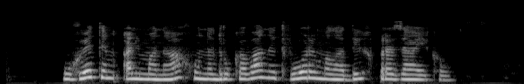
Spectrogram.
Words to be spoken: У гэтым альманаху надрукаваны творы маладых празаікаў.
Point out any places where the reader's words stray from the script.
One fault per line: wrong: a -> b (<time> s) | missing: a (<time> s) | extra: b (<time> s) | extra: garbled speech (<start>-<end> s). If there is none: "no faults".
no faults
